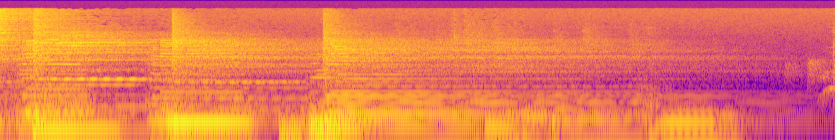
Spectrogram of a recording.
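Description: Live band's electric guitar and electric bass strike three loud sustained chords, about a second and a half apart. The last chord rings out and fades away near the end, as the song closes.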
